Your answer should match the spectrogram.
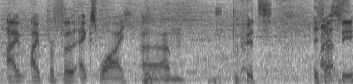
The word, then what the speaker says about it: XY: Shy is actually how you say it. I prefer XY, but if I that's...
